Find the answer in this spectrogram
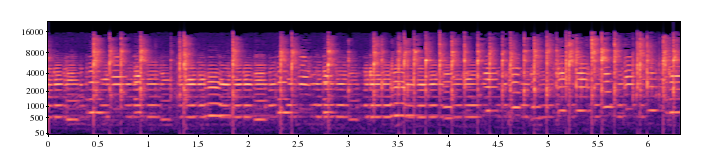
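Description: A fiddle playing a lively reel, accompanied by a pair of wooden spoons clicking out a fast, steady rhythm.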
